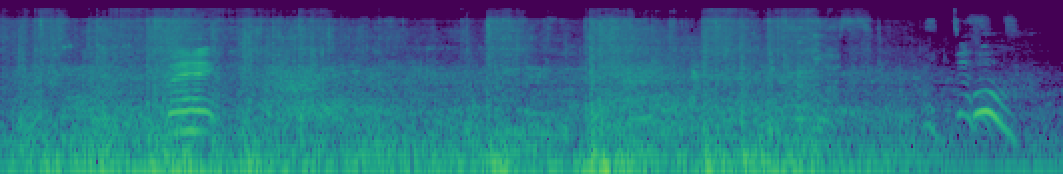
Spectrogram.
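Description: Game combat sounds clash and thud.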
